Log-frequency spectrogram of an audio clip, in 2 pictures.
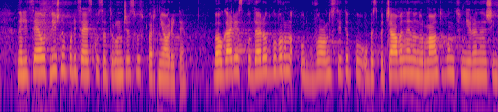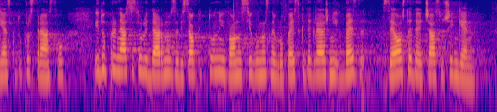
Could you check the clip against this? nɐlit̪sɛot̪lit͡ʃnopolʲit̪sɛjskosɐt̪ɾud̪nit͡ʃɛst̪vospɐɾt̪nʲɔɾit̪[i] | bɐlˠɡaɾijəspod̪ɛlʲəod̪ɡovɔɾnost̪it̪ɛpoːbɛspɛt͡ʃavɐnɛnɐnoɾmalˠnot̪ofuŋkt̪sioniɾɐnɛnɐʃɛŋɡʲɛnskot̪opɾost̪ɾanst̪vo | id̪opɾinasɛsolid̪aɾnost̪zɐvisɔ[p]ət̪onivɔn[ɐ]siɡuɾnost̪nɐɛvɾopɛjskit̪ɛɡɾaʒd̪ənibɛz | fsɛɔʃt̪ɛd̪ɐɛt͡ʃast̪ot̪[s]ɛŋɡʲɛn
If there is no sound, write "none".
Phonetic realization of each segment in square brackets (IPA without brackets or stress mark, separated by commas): ɛ, k, ɐ, ʃ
